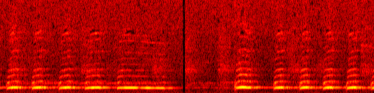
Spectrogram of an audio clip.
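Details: Zebra dove song: a run of soft, rapid cooing notes, each a short hooded coo with rising then falling tone, repeated quickly in two bursts separated by a brief pause, ending in a longer drawn-out coo; quiet background.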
